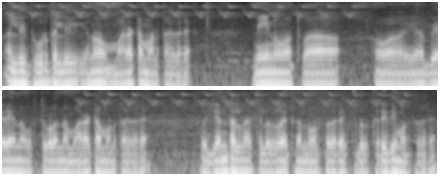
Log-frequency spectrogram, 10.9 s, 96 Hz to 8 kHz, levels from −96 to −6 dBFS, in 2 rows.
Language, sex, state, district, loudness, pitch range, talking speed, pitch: Kannada, male, Karnataka, Raichur, -19 LUFS, 95-105 Hz, 125 wpm, 100 Hz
